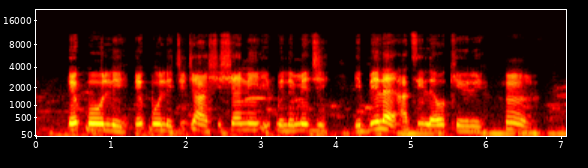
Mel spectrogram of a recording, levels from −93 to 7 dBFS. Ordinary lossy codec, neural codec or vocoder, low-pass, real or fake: Opus, 32 kbps; none; 10.8 kHz; real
